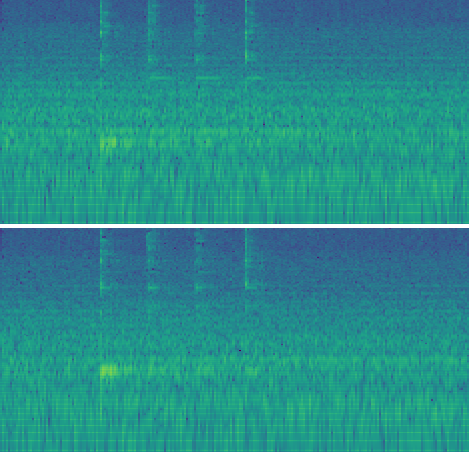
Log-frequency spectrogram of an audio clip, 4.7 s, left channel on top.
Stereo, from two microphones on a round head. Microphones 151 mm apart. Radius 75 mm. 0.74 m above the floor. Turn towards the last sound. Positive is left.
turn(degrees=20)  # may be behind; listen again after turning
